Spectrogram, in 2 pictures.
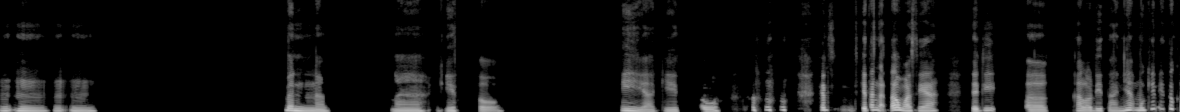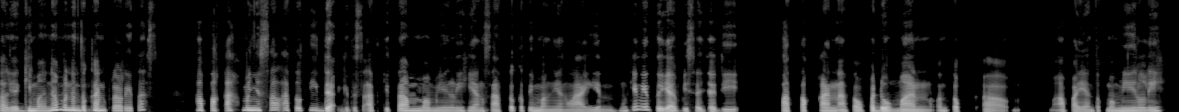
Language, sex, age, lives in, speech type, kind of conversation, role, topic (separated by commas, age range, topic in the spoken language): Indonesian, female, 35-39, United States, conversation, unstructured, none, Bagaimana kamu menentukan prioritas dalam hidup?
